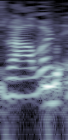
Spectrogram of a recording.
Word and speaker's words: Ravan: You know, it's pronounced different ways in different parts of the country, and yes, Ravan is the.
